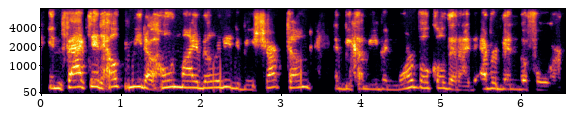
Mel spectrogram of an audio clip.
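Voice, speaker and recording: A middle-aged man with a raspy, breathy voice from throat surgery, telling a personal story in a wry, candid, measured way. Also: high voice, darkish tone, dry recording. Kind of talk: personal storytelling to a virtual audience. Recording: dry, dull lo-fi recording.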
